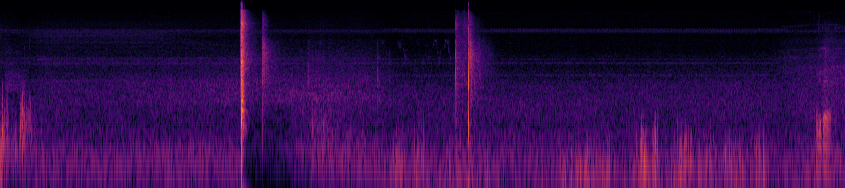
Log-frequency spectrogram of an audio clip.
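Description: A Killer Instinct Swat XP crossbow firing a bolt at a target bag on a range, two sharp loud snaps several seconds apart with a thud after each, amid quiet outdoor background and some talk.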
